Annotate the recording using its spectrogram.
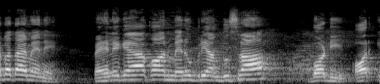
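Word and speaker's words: manubrium: अब देखो ये जो ऊपर का पोर्शन है, इसको बोलते हैं मेनुब्रियम। क्या बोलते बताओ, प्रोनाउंस करो रे बच्चों, MENUBRIUM है, 5 बार प्रोनाउंस करो रे, मेनुब्रियम।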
